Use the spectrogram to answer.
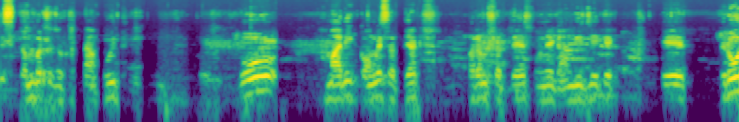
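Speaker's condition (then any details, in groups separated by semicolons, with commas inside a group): No condition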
